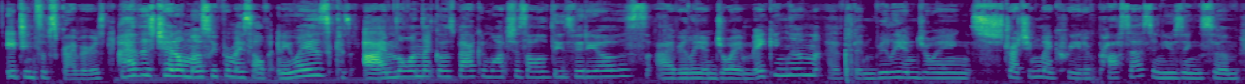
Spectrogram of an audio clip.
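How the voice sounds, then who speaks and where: There's a little hiss or hum behind this young woman's mid-range voice. A BookTube vlogger from northwestern Montana, she talks to the camera about books in a chatty, excited way, her voice a bit stuffy with a cold.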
